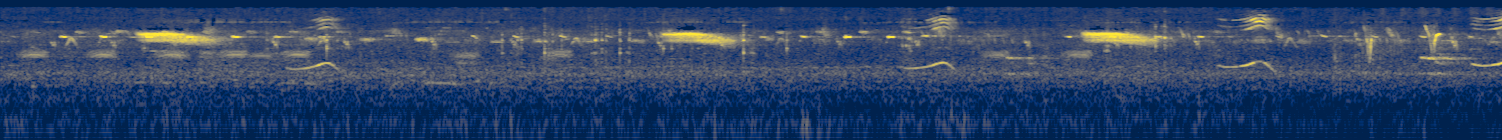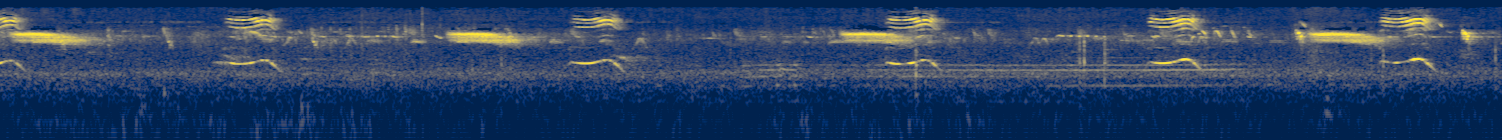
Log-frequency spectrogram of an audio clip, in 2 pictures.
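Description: Birds calling over and over in a regular pattern, fairly faint: a short rising-and-falling note, a brighter call and high thin chirps, repeating every few seconds.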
